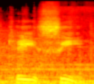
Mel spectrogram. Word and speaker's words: Kei: We are driving in a 2012 Suzuki Kerry KC or K truck. We're driving it in a lightweight K Cup race, which is a a compact car race for Japanese K cars. That's spelled K EI, by the way.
